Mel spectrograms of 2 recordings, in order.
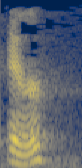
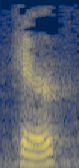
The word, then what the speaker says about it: heir: Sometimes in our English language, especially as we go back to jolly England, the H is silent and sometimes it's aspirated, but sometimes it's not. And so we say heir. Some people say hair, but it's really not. The real pronunciation of the word is heir.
